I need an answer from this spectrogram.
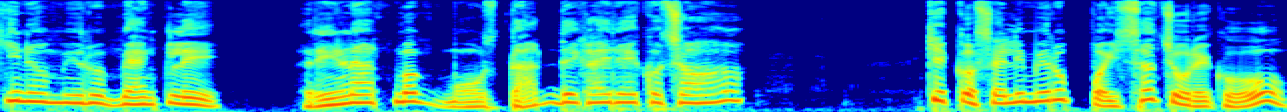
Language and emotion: Nepali, fearful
